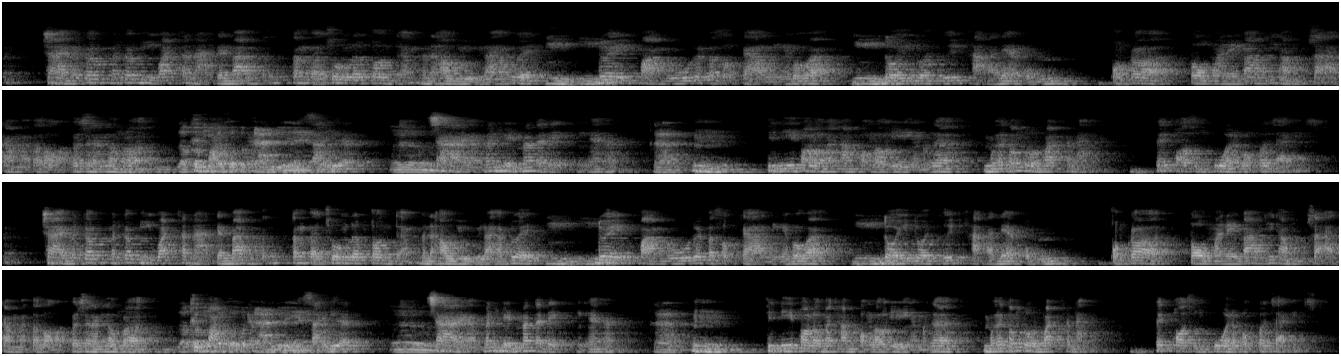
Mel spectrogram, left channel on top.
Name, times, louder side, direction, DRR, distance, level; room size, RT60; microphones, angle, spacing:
voice 1, 0.4-5.3 5.9-8.2 8.8-10.6 11.1-11.6 11.9-14.8 15.3-16.9 17.6-19.5 20.3-20.7 21.0-22.9 23.2-24.3 24.9-26.5, right 2 dB, 75° right, 2 dB, 0.5 m, -28 dB
voice 2, 5.4-6.1 8.5-9.0 14.5-16.7 17.2-17.8 19.9-20.2 24.6-24.7, left 1 dB, 30° left, -2 dB, 0.5 m, -29 dB
2.6 x 2.4 x 2.9 m, 0.89 s
head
